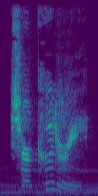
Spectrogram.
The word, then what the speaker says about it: charcuterie: As promised, here is my Christmas Eve food board, or as most everyone else in the world says it, charcuterie.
